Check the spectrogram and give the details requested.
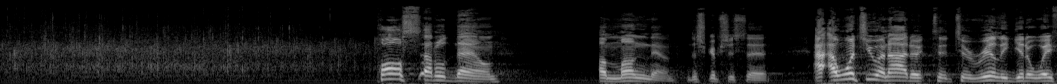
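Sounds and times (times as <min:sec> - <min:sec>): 
audience hand clapping: 0:00.0 - 0:03.8
speech: 0:03.8 - 0:05.1, 0:06.0 - 0:10.5.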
